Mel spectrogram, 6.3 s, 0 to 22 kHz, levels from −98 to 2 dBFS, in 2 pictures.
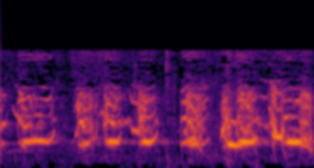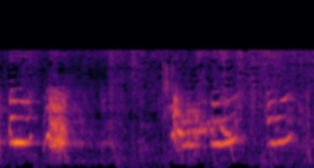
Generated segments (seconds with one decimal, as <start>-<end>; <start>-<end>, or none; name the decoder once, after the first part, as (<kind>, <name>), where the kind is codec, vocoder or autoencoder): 3.7-4.3 (vocoder, HiFi-GAN)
